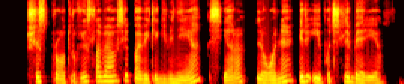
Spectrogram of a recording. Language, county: Lithuanian, Vilnius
